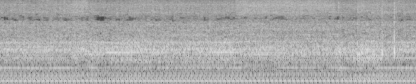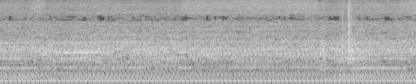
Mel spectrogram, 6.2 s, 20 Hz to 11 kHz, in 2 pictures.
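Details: Honda GX160 on a SplitFire wood splitter after carb cleaning and oil change for bogging and stalling when splitting, test-splitting wood: firm, even beat pulling steadily, slight dips as wood splits and clean recovery; running healthy under load.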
